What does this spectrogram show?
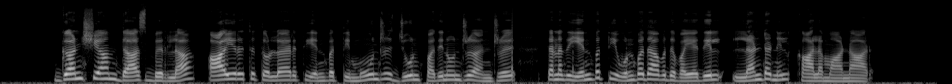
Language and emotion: Tamil, neutral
